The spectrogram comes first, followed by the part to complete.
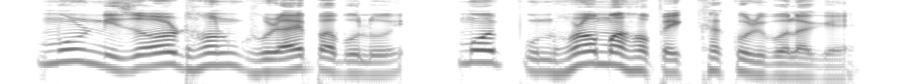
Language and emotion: Assamese, sad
